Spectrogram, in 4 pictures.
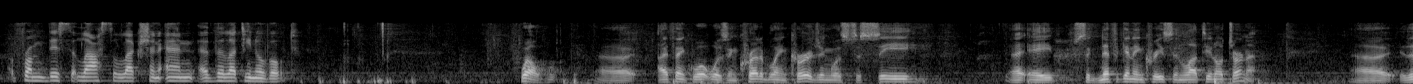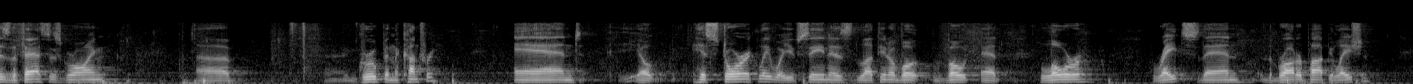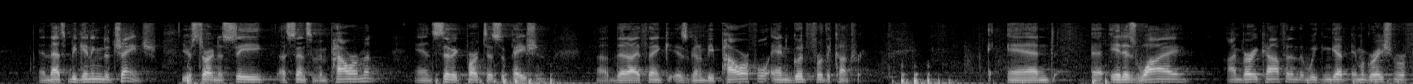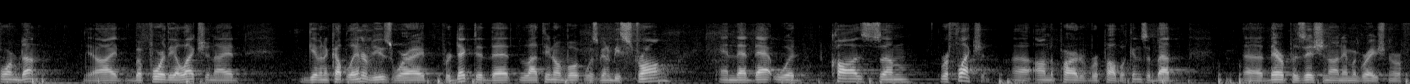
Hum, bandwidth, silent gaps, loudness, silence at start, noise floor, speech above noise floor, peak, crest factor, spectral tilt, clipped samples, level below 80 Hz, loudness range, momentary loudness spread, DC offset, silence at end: none; 7.8 kHz; none; -24 LUFS; 0.1 s; -55 dBFS; 31 dB; -4 dBFS; 22 dB; -4.5 dB/octave; under 0.1%; -48 dBFS; 4 LU; 17 LU; under 0.1%; 0 s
